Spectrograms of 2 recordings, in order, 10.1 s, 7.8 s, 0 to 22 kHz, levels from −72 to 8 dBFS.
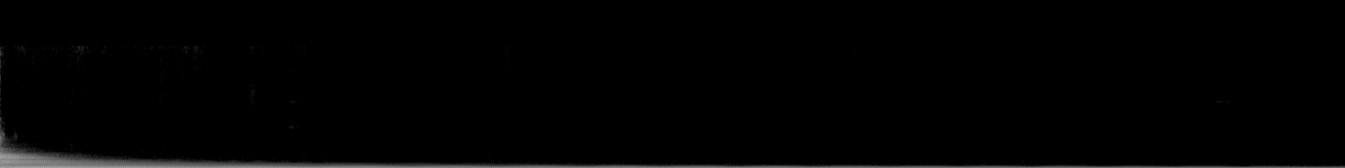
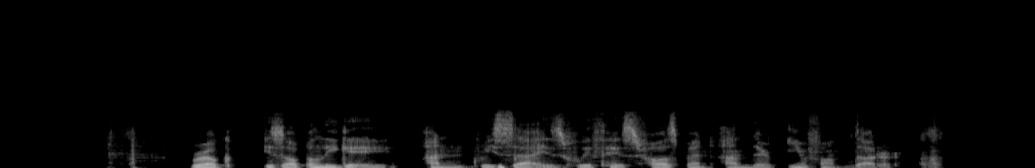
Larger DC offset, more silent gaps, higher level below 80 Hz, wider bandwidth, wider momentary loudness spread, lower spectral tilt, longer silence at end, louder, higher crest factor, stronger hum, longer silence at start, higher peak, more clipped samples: neither; second, none vs 1.27-1.43 s, 1.79-1.97 s, 3.00-3.15 s, 6.78-6.88 s; first, -32 dBFS vs -62 dBFS; first, 16 kHz vs 7.8 kHz; second, 17 LU vs 21 LU; first, -9 dB/octave vs -6 dB/octave; second, 0 s vs 0.7 s; second, -32 LUFS vs -28 LUFS; about the same, 22 dB vs 22 dB; first, 60 Hz at -35 dBFS vs none; second, 0 s vs 0.8 s; about the same, -8 dBFS vs -8 dBFS; neither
